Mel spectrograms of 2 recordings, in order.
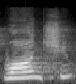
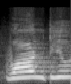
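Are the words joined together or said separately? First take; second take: joined; separate. First: The words run together in connected speech. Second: Each word is said separately and fully. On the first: The speaker calls it right. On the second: The speaker calls it wrong.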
